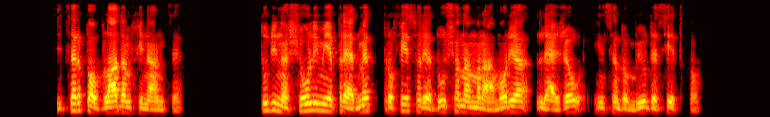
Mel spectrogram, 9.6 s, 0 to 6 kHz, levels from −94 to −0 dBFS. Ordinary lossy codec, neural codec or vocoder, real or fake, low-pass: none; none; real; 5.4 kHz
